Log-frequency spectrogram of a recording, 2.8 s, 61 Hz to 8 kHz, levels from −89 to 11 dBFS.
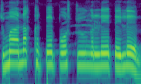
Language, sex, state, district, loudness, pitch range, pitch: Wancho, male, Arunachal Pradesh, Longding, -12 LUFS, 175-195 Hz, 185 Hz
